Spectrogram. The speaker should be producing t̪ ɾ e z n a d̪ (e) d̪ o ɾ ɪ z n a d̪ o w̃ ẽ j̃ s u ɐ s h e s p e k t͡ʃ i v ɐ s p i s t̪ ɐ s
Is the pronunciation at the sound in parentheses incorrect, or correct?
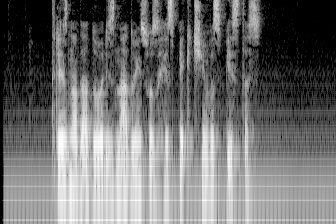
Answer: incorrect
